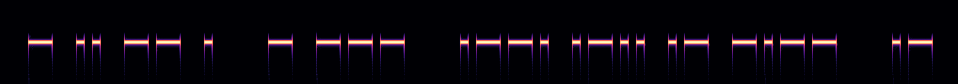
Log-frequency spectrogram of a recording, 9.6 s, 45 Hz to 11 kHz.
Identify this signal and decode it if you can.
Morse code, heard as a keyed tone, about 15 wpm, 700 Hz. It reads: TIME TO PLAY A
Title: Sentences from Top 1000 Words - Review Part 4 - 15wpm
